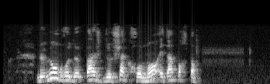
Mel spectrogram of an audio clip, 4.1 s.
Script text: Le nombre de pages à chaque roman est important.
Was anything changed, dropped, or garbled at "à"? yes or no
yes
